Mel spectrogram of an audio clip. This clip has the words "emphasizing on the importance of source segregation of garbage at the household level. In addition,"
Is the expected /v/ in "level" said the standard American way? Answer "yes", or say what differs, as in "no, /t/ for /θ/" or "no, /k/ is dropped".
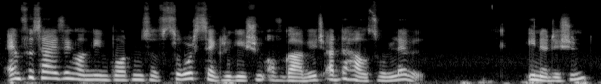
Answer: yes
